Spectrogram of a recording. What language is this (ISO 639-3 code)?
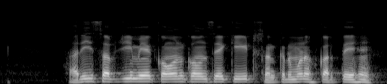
hin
